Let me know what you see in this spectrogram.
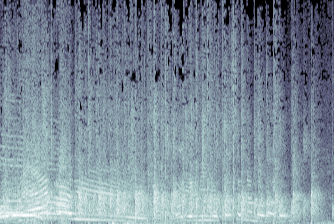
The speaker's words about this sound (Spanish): ¡Aplausos!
